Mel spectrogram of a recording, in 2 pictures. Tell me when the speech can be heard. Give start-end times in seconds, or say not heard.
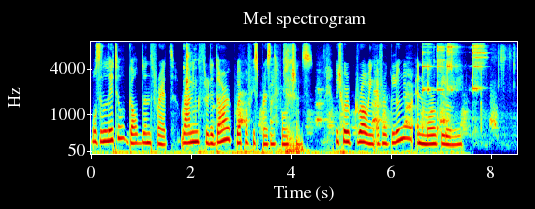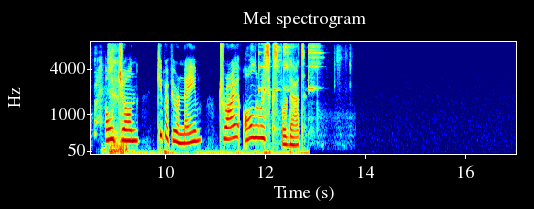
0.0-7.5, 8.8-12.8.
